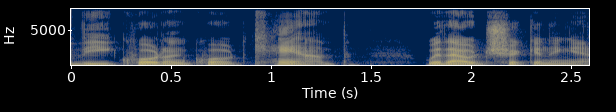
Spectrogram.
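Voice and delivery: ordinary delivery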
